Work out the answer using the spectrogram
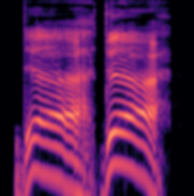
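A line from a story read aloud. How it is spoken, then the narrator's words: Shouting. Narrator (Russian): закричал Йоган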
